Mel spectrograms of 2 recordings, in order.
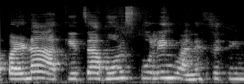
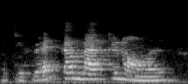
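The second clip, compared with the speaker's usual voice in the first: calm, unhurried class guidance; yoga instruction. Acted. Yoga teacher guiding her online class, calm instruction. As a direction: guide the class gently through the breath. Leads a breathing session.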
